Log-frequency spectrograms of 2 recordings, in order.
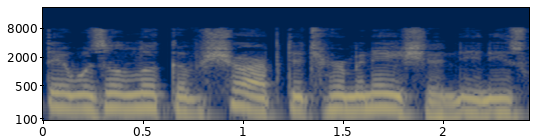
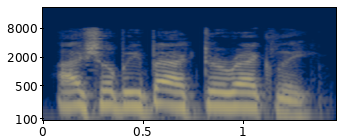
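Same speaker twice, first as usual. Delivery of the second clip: shout; 5 semitones higher than usual. A narrator's reading. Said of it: "he shouted to the horror-stricken mother".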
